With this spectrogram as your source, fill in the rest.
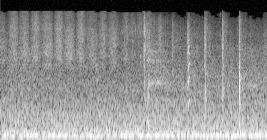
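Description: Dry rub sprinkled by hand onto a raw brisket: a faint, soft granular rubbing patter with a few light taps, close and quiet, with no talking.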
